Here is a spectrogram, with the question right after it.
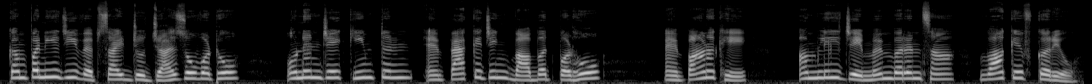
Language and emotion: Sindhi, neutral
